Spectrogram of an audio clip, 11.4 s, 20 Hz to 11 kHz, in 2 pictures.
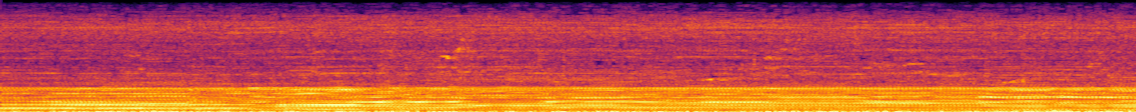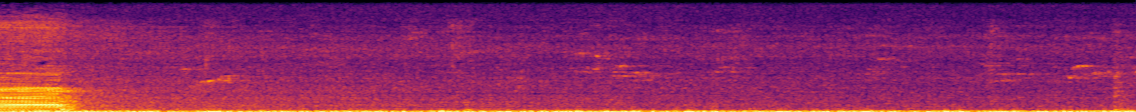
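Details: Omron home blood pressure monitor used for comparison with a Samsung Galaxy Watch 4: a steady whining pump inflates the cuff for about six seconds, then stops, leaving quiet background as it deflates; Omron read 125/85.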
